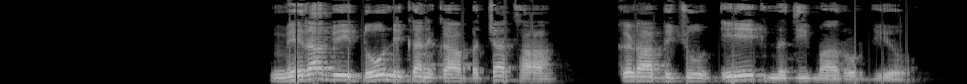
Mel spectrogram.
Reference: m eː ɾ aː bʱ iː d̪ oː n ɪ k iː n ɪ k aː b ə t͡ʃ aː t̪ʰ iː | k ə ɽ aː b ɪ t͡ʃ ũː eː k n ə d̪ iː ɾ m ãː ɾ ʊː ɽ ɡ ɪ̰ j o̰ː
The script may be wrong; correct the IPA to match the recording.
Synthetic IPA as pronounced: m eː ɾ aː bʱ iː d̪ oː n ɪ k aː n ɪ k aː b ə t͡ʃ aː t̪ʰ aː | k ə ɽ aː b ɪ t͡ʃ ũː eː k n ə d̪ iː m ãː ɾ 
